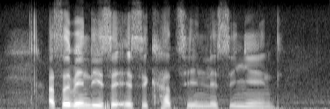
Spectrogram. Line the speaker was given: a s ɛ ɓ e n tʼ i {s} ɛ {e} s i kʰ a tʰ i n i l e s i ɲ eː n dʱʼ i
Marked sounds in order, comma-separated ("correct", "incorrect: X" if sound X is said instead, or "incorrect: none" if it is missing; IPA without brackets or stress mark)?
correct, correct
